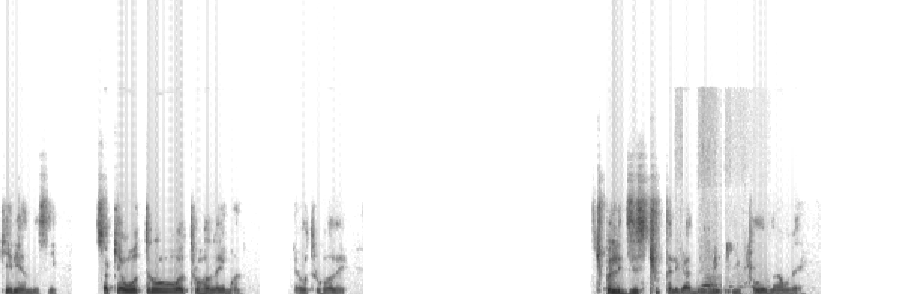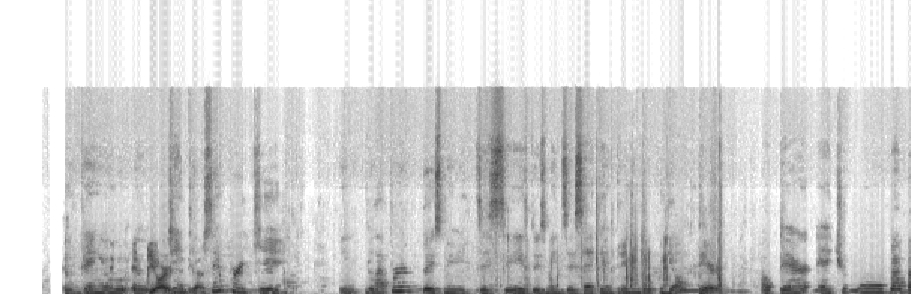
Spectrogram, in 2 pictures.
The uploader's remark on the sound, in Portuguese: Teste de gravação 06/04 com o Discord. Teste de gravação 06/04 com o Discord.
